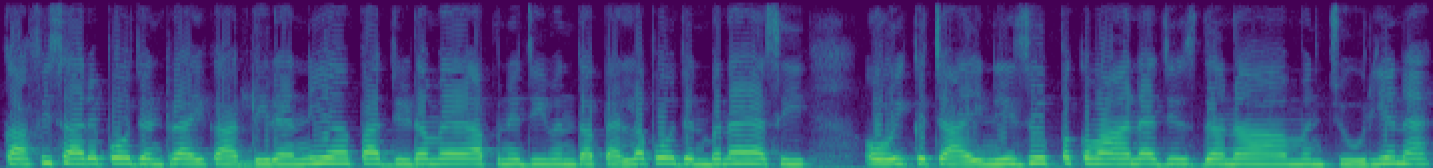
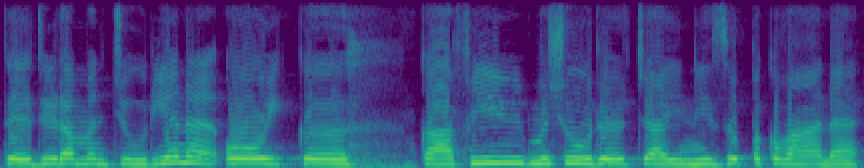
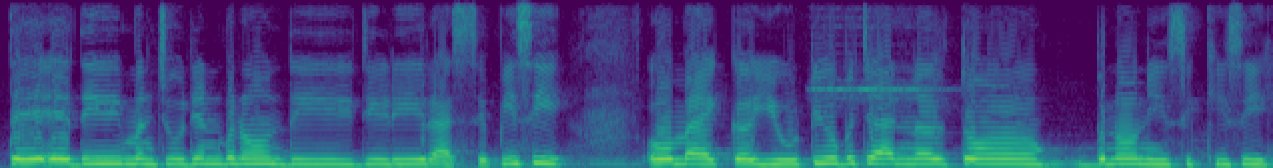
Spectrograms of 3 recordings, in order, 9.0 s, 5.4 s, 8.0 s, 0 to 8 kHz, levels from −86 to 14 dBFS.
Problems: none marked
